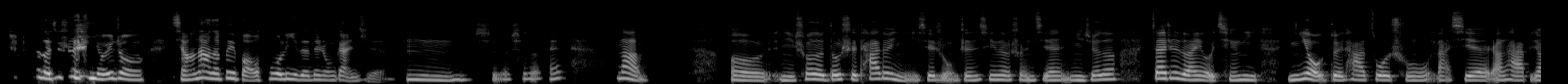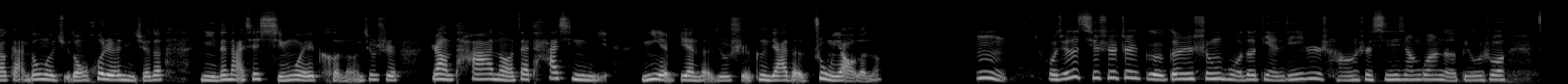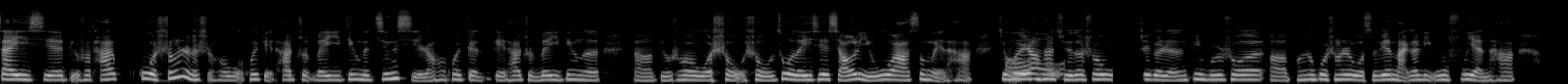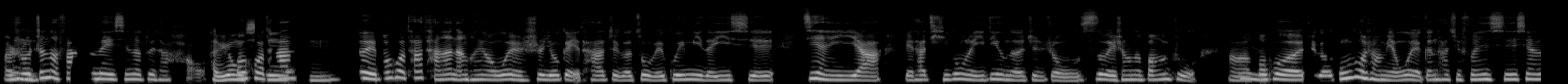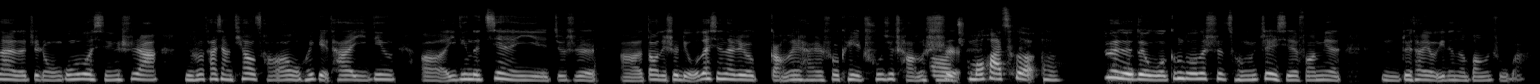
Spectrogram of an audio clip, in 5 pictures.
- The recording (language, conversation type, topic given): Chinese, podcast, 你是在什么瞬间意识到对方是真心朋友的？
- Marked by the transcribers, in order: laughing while speaking: "是"; other background noise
